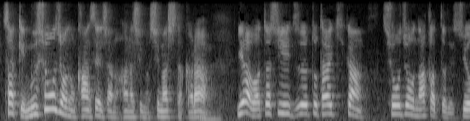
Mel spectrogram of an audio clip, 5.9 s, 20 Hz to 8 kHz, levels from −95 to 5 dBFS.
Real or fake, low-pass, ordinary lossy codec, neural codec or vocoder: real; 7.2 kHz; none; none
